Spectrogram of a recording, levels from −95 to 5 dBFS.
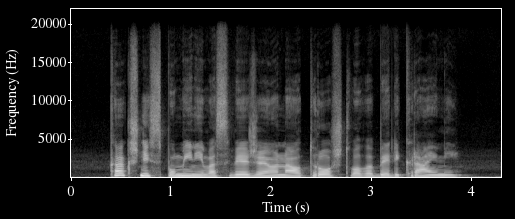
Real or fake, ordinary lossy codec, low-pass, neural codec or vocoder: fake; none; 19.8 kHz; codec, 44.1 kHz, 7.8 kbps, Pupu-Codec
